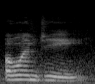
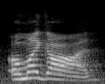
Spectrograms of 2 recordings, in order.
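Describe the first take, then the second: First: Said in the usual way. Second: Loud dramatic Oh my God. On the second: Shown as a demonstration. Contrasting full phrase with slang, loud and dramatic. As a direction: throw drama into every word. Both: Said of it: "There's no drama there".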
